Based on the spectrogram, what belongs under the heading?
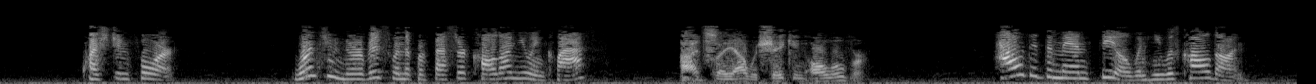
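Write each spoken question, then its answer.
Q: How did the man feel when he was called on?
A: Very nervous.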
